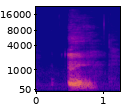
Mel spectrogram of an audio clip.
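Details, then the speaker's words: Adult man sneezing while smoking a cigar; single forceful half-second sneeze burst with a low, rough growling voice running through it; he says he always growls when he sneezes. "that one got me to sneeze as well yeah yeah um it's it's odd I growl when I sneeze"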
